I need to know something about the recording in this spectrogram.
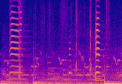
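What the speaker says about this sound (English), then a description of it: "As the geese have come to visit." Geese drop in on an outdoor blitzball game and honk nearby, two loud, falling honks standing out above steady ambient noise.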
